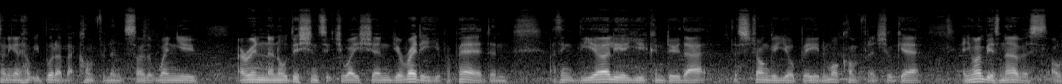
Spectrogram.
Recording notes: Radio Festival 2014, 13-15 October 2014, The Lowry, Salford Quays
